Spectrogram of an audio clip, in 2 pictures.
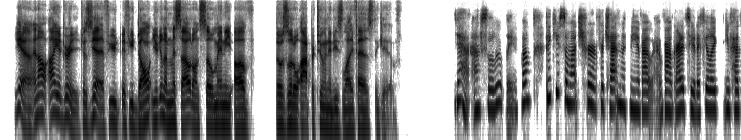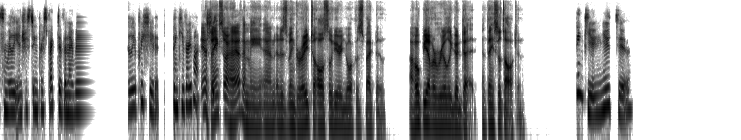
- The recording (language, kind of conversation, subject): English, unstructured, How do you practice gratitude in your daily life?
- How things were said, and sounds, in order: distorted speech; giggle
